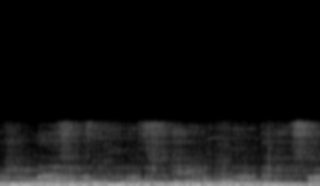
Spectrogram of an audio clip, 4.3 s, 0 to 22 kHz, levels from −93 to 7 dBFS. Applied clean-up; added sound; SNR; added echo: neural separator model SepFormer DNS4.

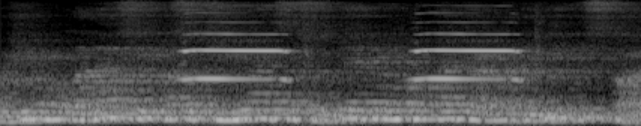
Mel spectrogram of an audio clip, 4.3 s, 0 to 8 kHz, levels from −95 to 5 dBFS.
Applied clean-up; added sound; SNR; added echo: none; Wind instrument, woodwind instrument; 3 dB; reverberation time 2.0 s.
